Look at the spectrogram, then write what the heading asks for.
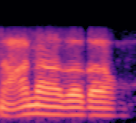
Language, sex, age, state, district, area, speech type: Bengali, male, 18-30, West Bengal, South 24 Parganas, rural, conversation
